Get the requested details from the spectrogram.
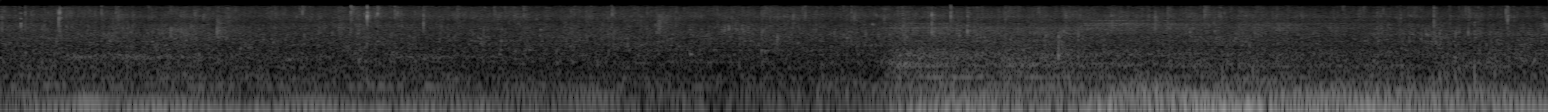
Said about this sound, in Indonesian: Hujan terus menerus turun Bumi mengeluarkan airnya.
